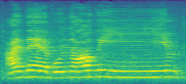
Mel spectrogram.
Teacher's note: So we're gonna have mad due to voluntary stopping.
